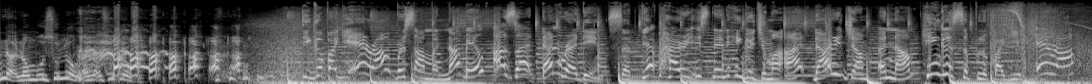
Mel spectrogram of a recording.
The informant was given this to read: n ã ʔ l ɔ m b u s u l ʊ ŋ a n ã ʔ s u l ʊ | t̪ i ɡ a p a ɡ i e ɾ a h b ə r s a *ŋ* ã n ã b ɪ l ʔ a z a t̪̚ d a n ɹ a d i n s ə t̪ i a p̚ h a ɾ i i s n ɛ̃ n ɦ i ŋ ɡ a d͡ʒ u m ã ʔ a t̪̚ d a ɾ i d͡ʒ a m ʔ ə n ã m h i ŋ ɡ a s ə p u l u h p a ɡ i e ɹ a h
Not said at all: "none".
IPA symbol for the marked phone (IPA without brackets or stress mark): m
